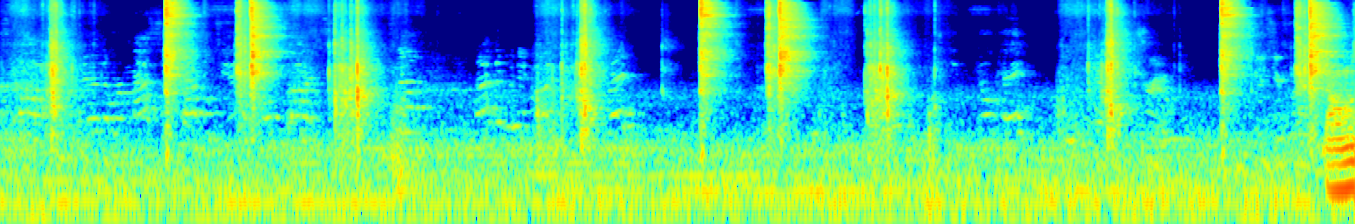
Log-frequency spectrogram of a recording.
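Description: Around a dozen sharp, close gunshots crack out in an uneven rhythm during reload practice at a range, separated by short pauses for reloading.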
